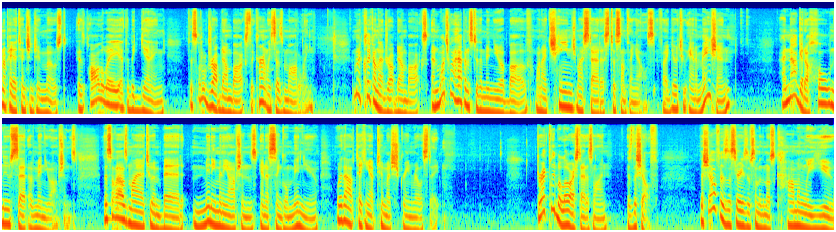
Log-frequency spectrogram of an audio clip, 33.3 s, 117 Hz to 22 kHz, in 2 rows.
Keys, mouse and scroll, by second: 7.3 click, 14.8 click.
